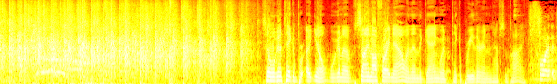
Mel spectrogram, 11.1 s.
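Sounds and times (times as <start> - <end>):
audience applause: 0.0 - 5.2
speech: 5.3 - 11.1.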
